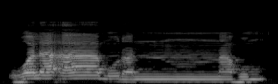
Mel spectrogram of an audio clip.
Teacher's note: ওয়ালা আমুরান্নাহুম, দেখেন এখানে হামজা, লামে টান হবে না কিন্তু হামজাতে একালিফ টান হবে।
